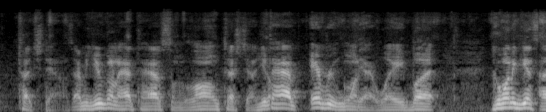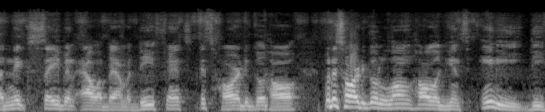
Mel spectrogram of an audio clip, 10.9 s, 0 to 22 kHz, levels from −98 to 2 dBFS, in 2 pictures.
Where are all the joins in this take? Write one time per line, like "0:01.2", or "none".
0:02.7
0:03.6
0:05.4
0:08.1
